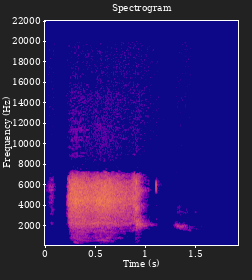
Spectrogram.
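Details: Sneeze from a speaker with a cracky voice: sneeze.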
